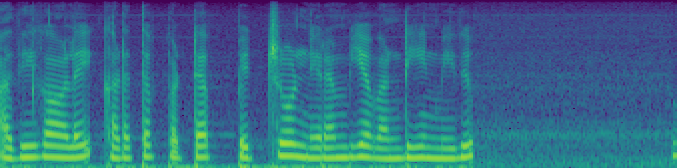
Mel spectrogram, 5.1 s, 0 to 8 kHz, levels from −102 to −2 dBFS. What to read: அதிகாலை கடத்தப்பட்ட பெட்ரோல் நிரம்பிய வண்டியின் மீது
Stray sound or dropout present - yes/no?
no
